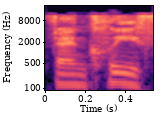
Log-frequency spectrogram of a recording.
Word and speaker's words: Van Cleef: To pronounce it accurately, break it down: Van Cleef is pronounced as Van Cleef, with a soft K sound and a gentle emphasis on the in Cleef.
